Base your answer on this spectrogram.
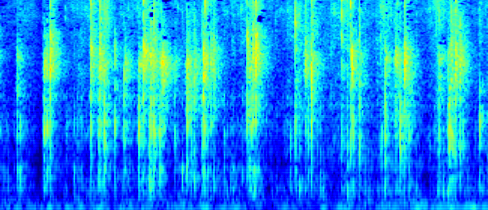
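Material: Silicone.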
